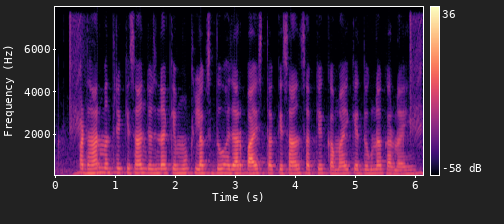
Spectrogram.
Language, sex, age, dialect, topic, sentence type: Magahi, male, 18-24, Western, agriculture, statement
